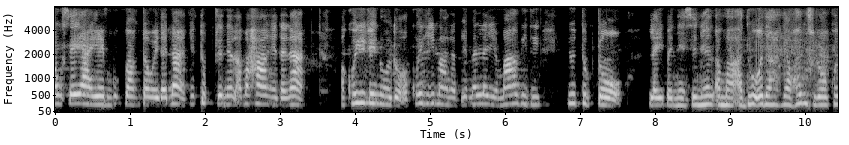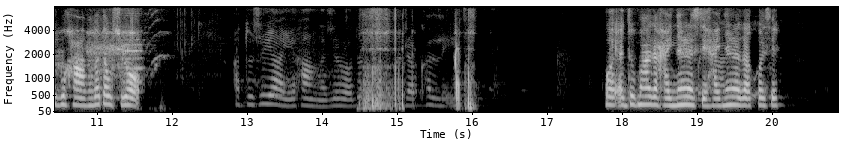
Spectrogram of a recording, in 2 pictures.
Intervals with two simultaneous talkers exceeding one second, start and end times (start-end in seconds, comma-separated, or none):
18.4-20.1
